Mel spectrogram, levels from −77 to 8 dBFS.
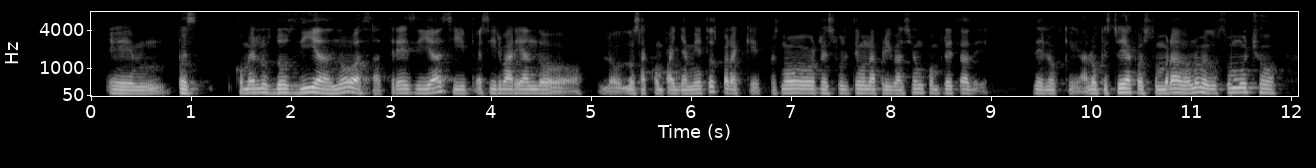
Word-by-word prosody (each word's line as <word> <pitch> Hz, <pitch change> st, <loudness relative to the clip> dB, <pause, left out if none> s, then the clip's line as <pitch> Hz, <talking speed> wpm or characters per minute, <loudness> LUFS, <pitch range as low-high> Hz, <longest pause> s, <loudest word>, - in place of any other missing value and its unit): em, 115 Hz, -, 0 dB
pues, 130 Hz, 0 st, +1 dB, 0.3 s
comer 135 Hz, +2 st, +1 dB
los 140 Hz, -3 st, 0 dB
2, 135 Hz, -1 st, +3 dB
días, 140 Hz, -3 st, +5 dB
no 155 Hz, +5 st, +4 dB
hasta 120 Hz, -3 st, -4 dB
3, 130 Hz, +2 st, -1 dB
días, 135 Hz, +7 st, +1 dB
y 120 Hz, -1 st, 0 dB
pues, 125 Hz, +1 st, -9 dB
ir 130 Hz, 0 st, 0 dB
variando 125 Hz, -, +1 dB
los -, -, -5 dB
los -, -, -2 dB
acompañamientos 120 Hz, +7 st, -1 dB
para 170 Hz, -, -1 dB
que, -, -, -8 dB
pues, 120 Hz, -, -14 dB
no 135 Hz, 0 st, +4 dB
resulte 125 Hz, +1 st, -3 dB
una 130 Hz, -1 st, +1 dB
privación 120 Hz, +3 st, -2 dB
completa 130 Hz, 0 st, -3 dB
de 120 Hz, -, -14 dB, 0.4 s
de 125 Hz, -2 st, -2 dB
lo 115 Hz, 0 st, -3 dB
que 115 Hz, -, -10 dB
a -, -, -6 dB
lo 125 Hz, -1 st, +1 dB
que 130 Hz, -, -3 dB
estoy 145 Hz, +4 st, +4 dB
acostumbrado, 130 Hz, 0 st, +2 dB
¿no? 155 Hz, -, +3 dB
Me 150 Hz, -, +4 dB
gustó 130 Hz, +2 st, -3 dB
mucho, 150 Hz, -4 st, 0 dB
130 Hz, 190 wpm, -22 LUFS, 120-135 Hz, 0.4 s, días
